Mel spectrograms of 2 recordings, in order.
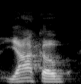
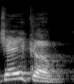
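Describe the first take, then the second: First: The name is said with Swedish pronunciation. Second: The name is said with English pronunciation. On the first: The speaker calls it right. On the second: The speaker calls it wrong.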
